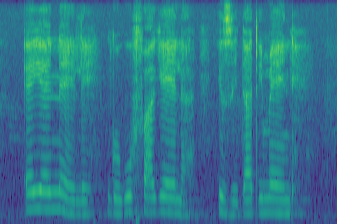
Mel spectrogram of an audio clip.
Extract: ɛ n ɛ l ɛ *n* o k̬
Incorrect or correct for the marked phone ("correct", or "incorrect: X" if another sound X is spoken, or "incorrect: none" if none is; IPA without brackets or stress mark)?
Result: incorrect: ŋ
